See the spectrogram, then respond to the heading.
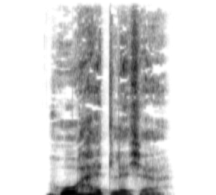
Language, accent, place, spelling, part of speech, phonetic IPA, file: German, Germany, Berlin, hoheitliche, adjective, [ˈhoːhaɪ̯tlɪçə], De-hoheitliche.ogg
- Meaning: inflection of hoheitlich: 1. strong/mixed nominative/accusative feminine singular 2. strong nominative/accusative plural 3. weak nominative all-gender singular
